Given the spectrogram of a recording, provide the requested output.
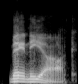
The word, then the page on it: manioc: American English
